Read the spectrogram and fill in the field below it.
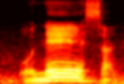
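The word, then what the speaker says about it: おねえさん: In Japanese, one-san. This also has a long E sound. Pronounce it with a beat.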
